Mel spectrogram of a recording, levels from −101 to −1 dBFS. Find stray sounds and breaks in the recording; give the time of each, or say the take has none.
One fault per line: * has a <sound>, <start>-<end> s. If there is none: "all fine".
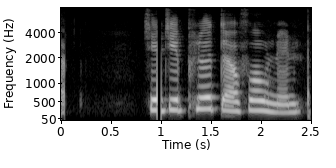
* has a dropout, 1.0-1.0 s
